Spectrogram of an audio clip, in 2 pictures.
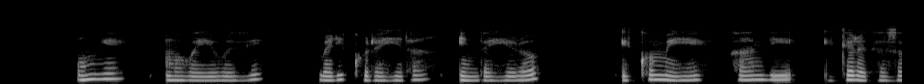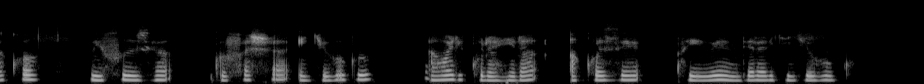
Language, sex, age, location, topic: Kinyarwanda, male, 50+, Kigali, government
